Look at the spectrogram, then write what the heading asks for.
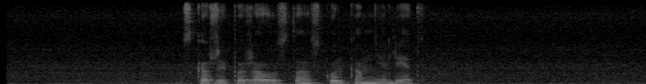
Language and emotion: Russian, neutral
